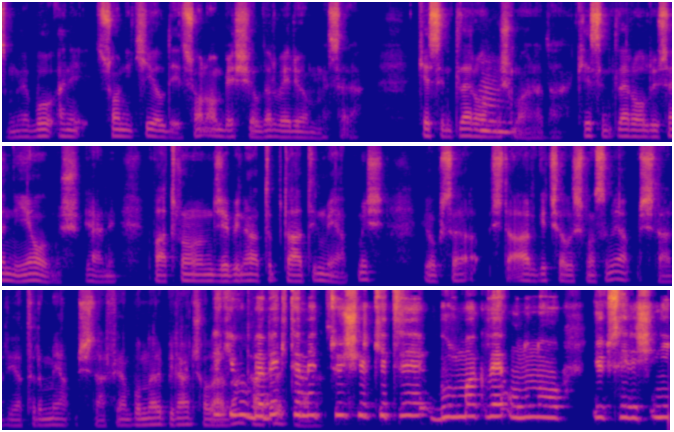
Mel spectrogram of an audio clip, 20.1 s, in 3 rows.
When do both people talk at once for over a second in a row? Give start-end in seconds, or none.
15.5-16.8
